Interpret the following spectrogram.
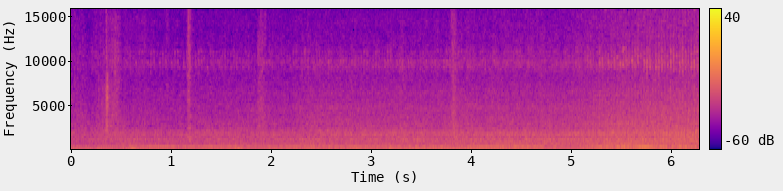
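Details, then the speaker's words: Hyundai Elantra 1.8 G4NB, 173,000 km, automatic, after repair of scored pistons and an under-hood knock: steady, even, quiet idle with a smooth hum and no knocks or ticks. The engine runs healthy. "Работает ровно, работает тихо."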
